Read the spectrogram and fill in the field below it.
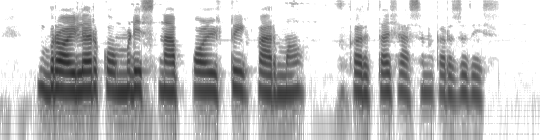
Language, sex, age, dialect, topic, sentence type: Marathi, female, 18-24, Northern Konkan, agriculture, statement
